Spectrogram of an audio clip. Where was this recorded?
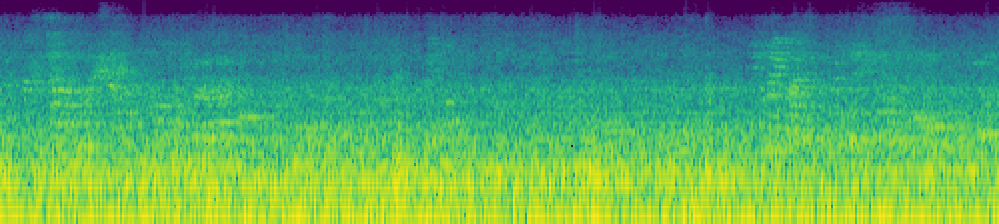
in a crowded indoor space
